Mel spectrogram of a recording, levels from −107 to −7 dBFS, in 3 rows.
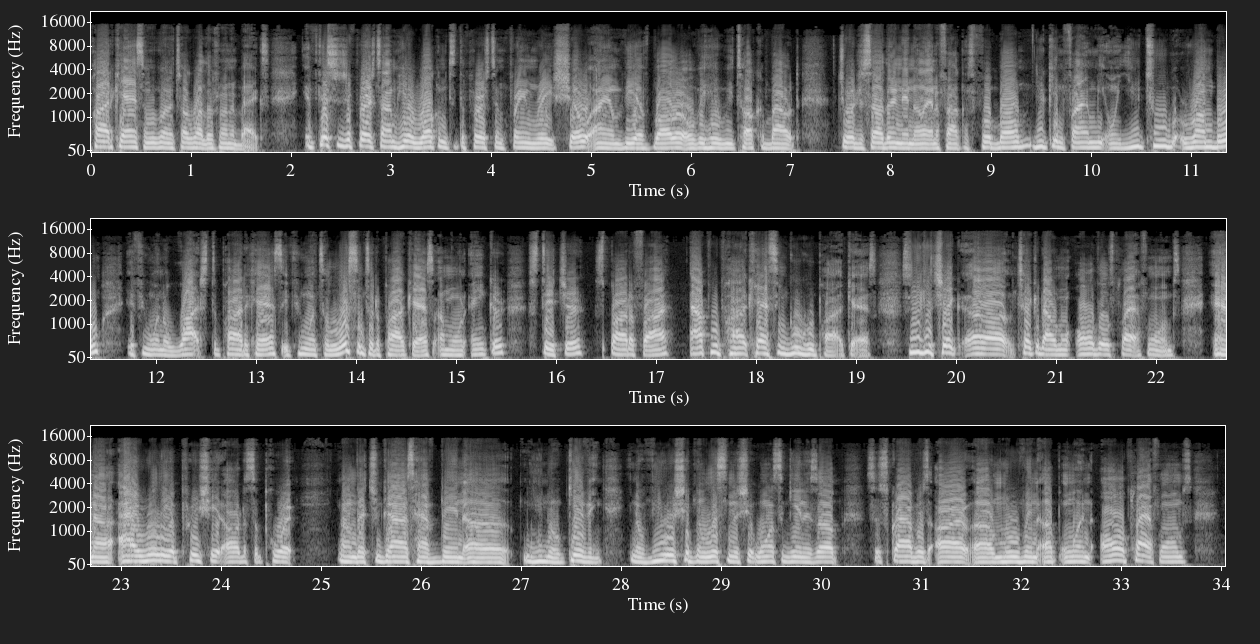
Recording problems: distortion; heavy; 7 dB below the speech

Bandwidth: 15 kHz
